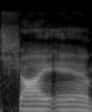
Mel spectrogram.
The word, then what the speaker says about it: Cheyenne: pronounced Cheyenne, like the native tribe or the capital of Wyoming.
